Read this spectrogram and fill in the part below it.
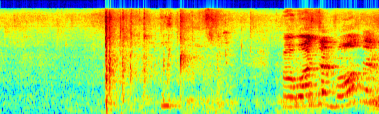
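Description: A plastic ride-on toy knocks sharply against a hard floor.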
